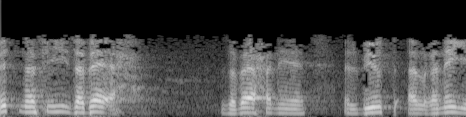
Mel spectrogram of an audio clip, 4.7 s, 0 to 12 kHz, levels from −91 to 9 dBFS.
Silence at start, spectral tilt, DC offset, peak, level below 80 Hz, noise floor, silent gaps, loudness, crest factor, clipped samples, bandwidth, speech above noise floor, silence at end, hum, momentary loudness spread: 0 s; -12 dB/octave; under 0.1%; 0 dBFS; -52 dBFS; -48 dBFS; none; -15 LUFS; 16 dB; under 0.1%; 4.4 kHz; 33 dB; 0 s; none; 17 LU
